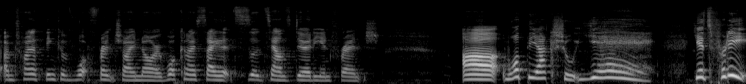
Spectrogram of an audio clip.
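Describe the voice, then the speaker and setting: Young streamer, hoarse from illness, swears a lot, sharp and bright, fairly high register. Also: female voice. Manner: ranting, lots of swearing and restarts. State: losing her voice, coughing. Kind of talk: casual live-stream chat reading comments.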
